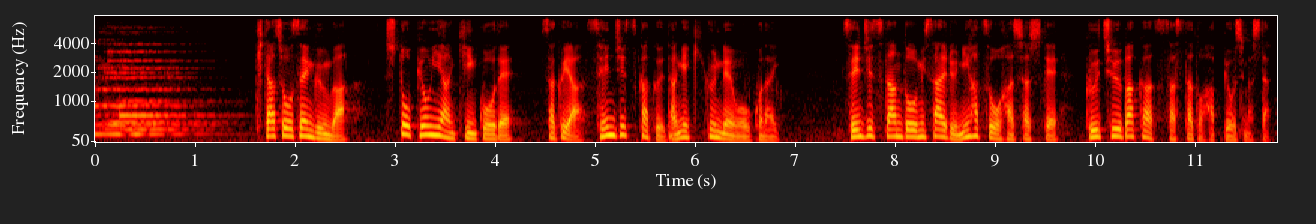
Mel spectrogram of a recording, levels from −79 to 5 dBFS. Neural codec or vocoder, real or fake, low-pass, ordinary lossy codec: none; real; 7.2 kHz; none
